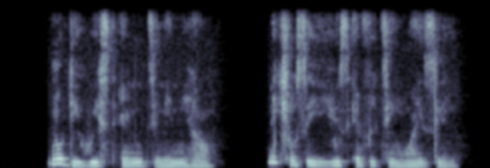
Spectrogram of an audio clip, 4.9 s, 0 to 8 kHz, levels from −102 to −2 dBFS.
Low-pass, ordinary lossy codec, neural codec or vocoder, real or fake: 7.2 kHz; none; none; real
